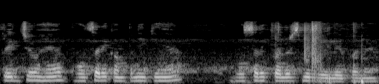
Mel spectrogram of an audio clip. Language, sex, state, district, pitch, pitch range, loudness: Hindi, female, Haryana, Rohtak, 170 Hz, 160-180 Hz, -20 LUFS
